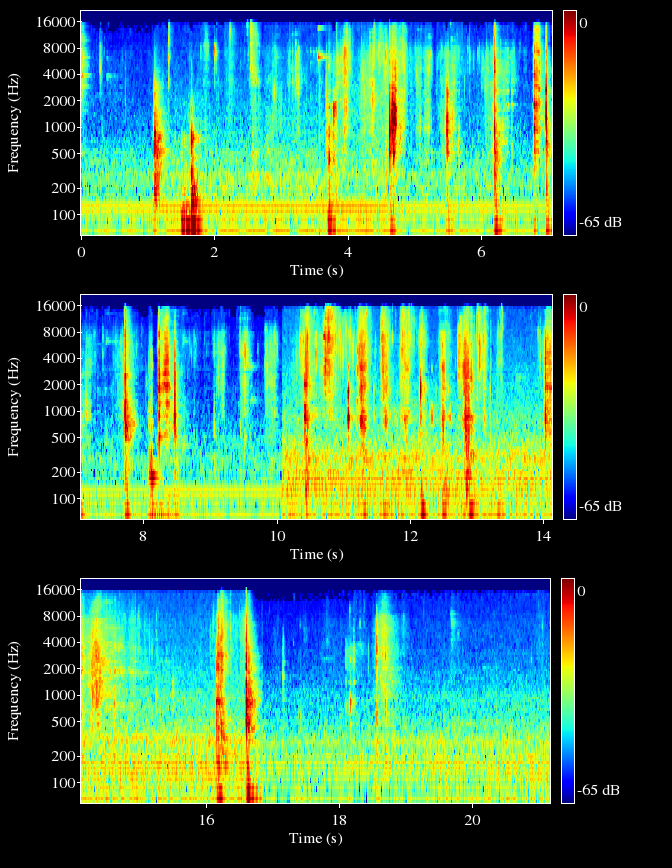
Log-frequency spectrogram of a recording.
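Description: Utensils knocking and scraping as coconut oil is scooped from a plastic jar and stirred through cooked rice in a rice cooker's inner pot: scattered short clicks and knocks, over a steady low hum.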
